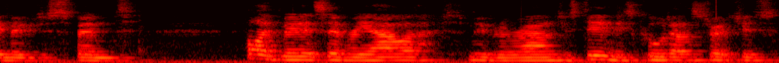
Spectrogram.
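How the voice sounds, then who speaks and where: A man with a fairly high voice speaks at a moderate pace in a monotone, flat intonation. Noticeable background noise and audible room echo surround him. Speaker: fitness instructor. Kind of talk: workout class instruction. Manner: calm, relaxed.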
